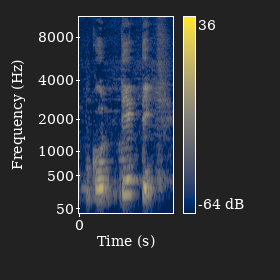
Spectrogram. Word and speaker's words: kutitik: Kutitik. Tenemos acento en la primera i para que el tono alto sea la primera sílaba.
